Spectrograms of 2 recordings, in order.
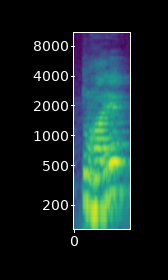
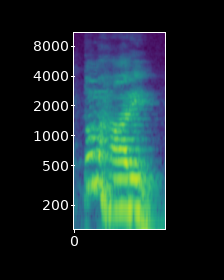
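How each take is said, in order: First: Said in the usual way. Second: तुम्हारे as two parts, तुम + हारे; split at the join. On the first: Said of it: "हम इसको simple बोलेंगे". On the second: Shown as a demonstration. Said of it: "तुम और हारे का संगम".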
